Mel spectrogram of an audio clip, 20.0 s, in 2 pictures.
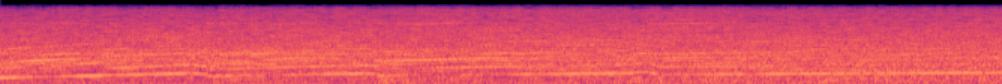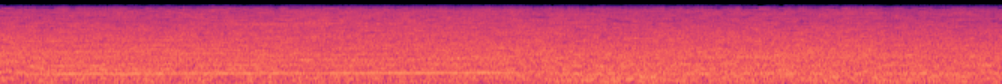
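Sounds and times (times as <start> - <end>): motorcycle engine accelerating: 0.0 - 20.0
wind rush on microphone: 6.1 - 20.0.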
